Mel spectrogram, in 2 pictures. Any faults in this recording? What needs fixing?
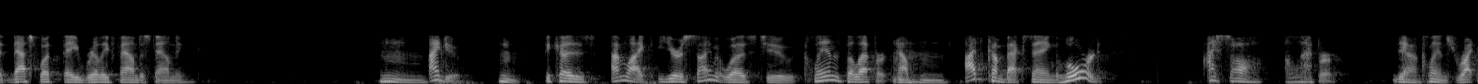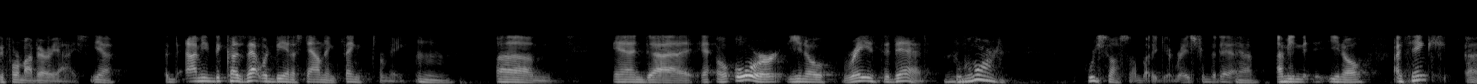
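Throughout the speech, the sound is slightly rough and synthetic, with no content above 3.8 kHz. This is G.729 codec damage: each 10 ms frame is rebuilt from a vocal tract filter, pitch predictor and a few pulses, which fits 8 kbit/s. To prevent it, record or transmit with a wideband codec at a higher bitrate.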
